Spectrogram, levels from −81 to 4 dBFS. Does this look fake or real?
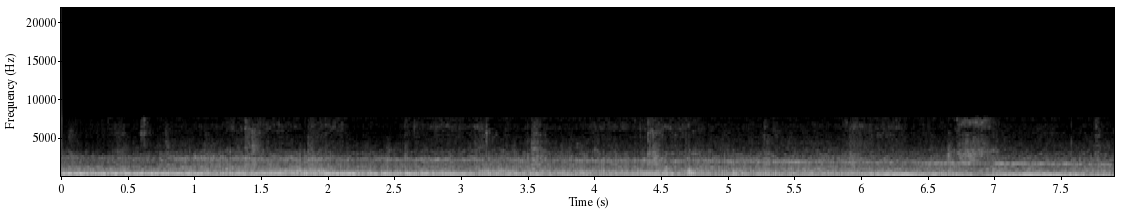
fake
